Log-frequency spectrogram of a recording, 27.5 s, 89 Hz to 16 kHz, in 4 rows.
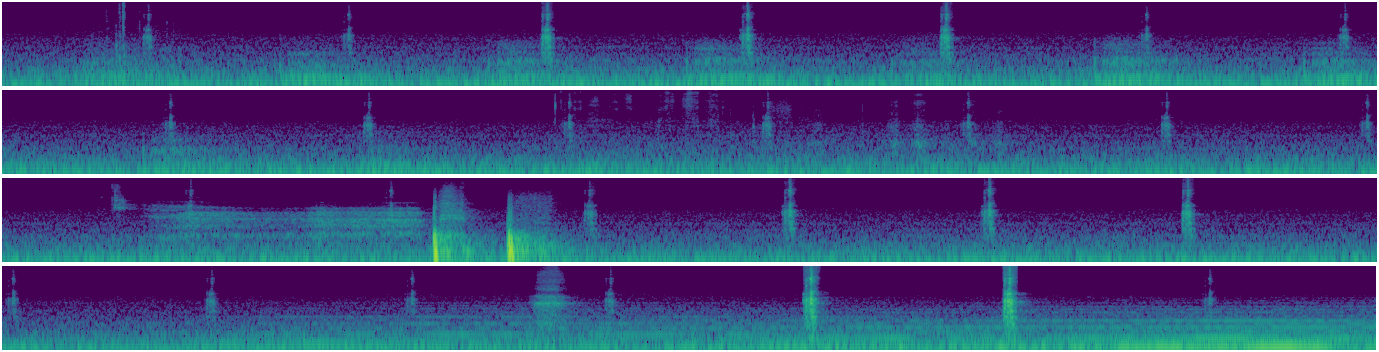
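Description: A clock ticking steadily about once a second. About sixteen seconds in, after a brief rustle, come two sharp, loud clicks in quick succession. From about 22 seconds a low droning hum with several steady tones builds beneath the ticking.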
